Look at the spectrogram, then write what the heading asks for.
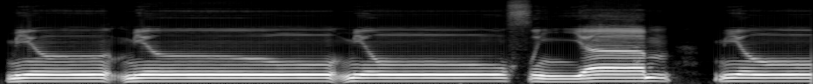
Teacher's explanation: tidak terlalu jauh tidak juga terlalu dekat jadi di tengah-tengah begitu maka cara membacanya itu disamarkan kemudian juga didengungkan jadi kadar Gar dan kadar dengungnya itu ya di tengah-tengah imbang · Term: Ikfa Hakiki ausat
